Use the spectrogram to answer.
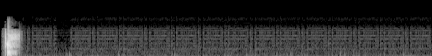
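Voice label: Sheriff Lake Patrol, scanner audio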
